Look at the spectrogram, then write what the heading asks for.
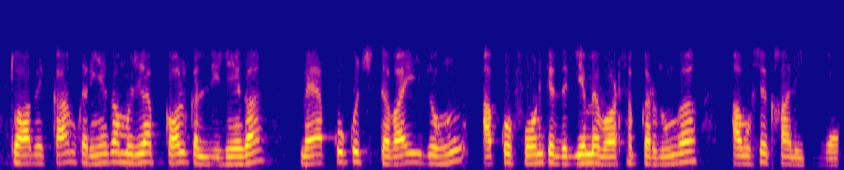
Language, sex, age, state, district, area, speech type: Urdu, male, 18-30, Uttar Pradesh, Shahjahanpur, rural, conversation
